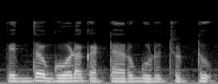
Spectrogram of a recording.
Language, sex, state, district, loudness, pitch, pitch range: Telugu, male, Telangana, Mahabubabad, -15 LUFS, 140 Hz, 135-145 Hz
